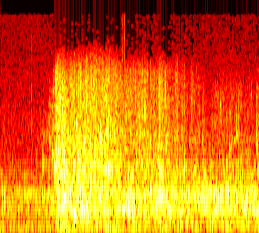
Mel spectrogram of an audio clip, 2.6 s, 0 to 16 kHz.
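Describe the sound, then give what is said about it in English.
A person drops about 12 feet into sewer water with a sudden, loud splash, followed by a couple of seconds of continuous churning and sloshing. Nobody speaks. “Come on in. The water's fine. It's about a 12-foot fall.”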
